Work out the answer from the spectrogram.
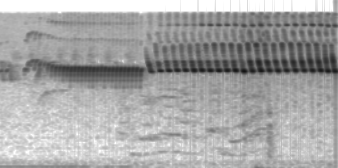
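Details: Canary singing a long song with pauses, played as a lure to stimulate stressed canaries; a high, steady whistled note held for about a second, then a fast buzzy trill of rapidly repeated notes.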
